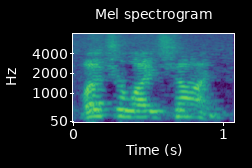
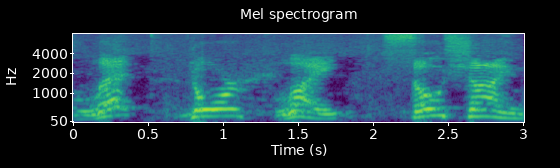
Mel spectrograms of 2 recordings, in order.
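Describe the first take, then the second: First: Said in the usual way. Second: Drawn-out, louder, stress on your; slow emphatic scripture. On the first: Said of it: "repeated as plain statement". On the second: Shown as a demonstration. Preacher quoting Jesus to the congregation, slow and emphatic. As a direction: read it out slowly, leaning on your. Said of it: "quoting scripture slowly".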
